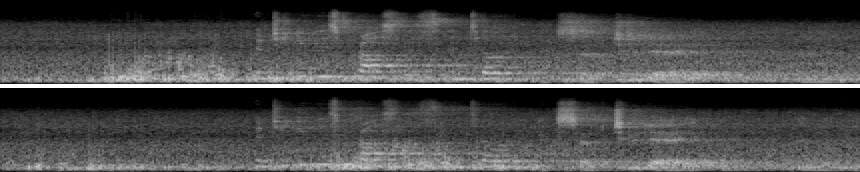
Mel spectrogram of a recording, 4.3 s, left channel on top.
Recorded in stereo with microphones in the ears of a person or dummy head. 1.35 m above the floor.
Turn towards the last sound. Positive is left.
turn(degrees=-25)  # may be behind; listen again after turning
